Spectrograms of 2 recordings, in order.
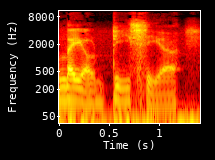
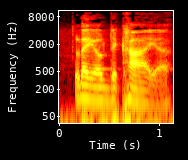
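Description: First: The name is said in the common church pronunciation. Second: The name is said in a less common pronunciation.

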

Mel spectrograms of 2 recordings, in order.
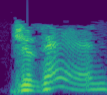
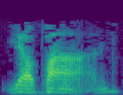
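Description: First: The name begins with a J sound. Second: The name begins with a Y sound. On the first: The speaker calls it wrong. "that J is not a J" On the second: The speaker calls it right. "It's actually a Y"

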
